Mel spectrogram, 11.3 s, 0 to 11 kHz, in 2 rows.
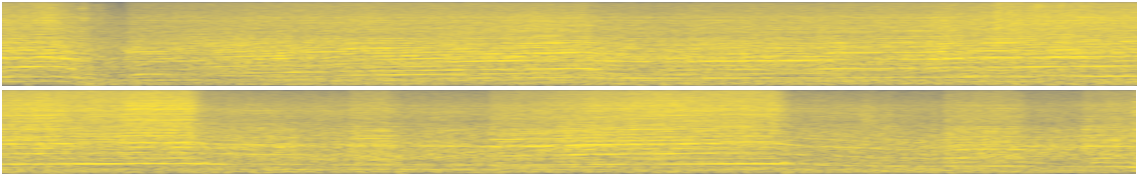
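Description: A 1960s Ford race car engine revs steadily in Gran Turismo 7 at a Goodwood Revival night race, its loud continuous drone rising and falling in pitch through gear changes, with no talk.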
